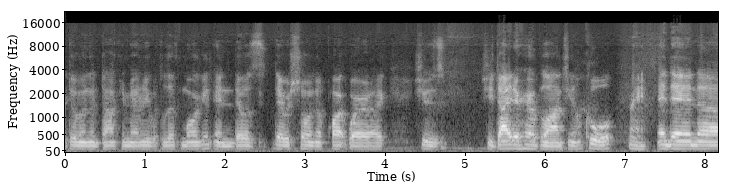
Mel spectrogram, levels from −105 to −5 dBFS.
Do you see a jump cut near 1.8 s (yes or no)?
yes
